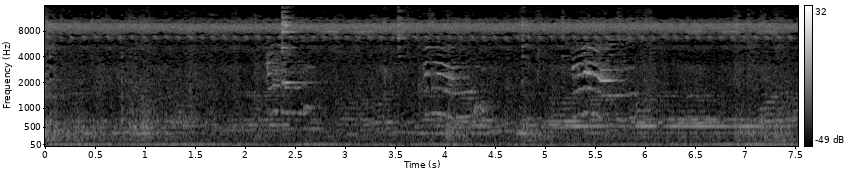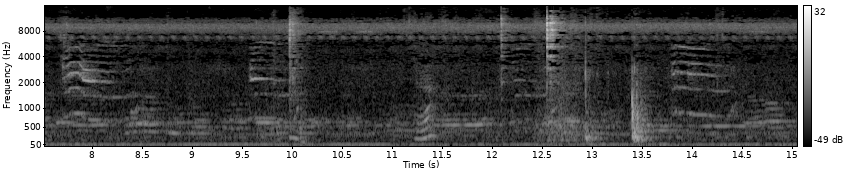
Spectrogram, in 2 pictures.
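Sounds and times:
cat meowing: 13.7s - 14.5s.

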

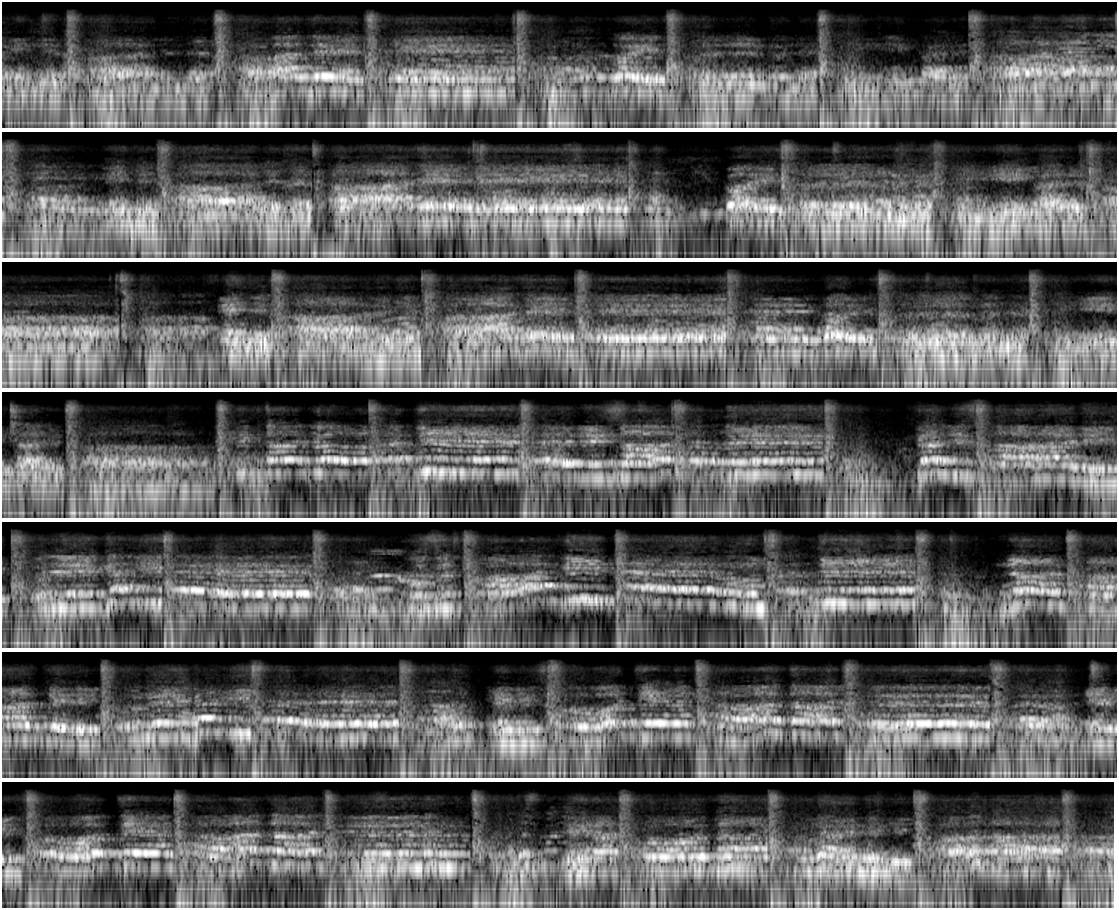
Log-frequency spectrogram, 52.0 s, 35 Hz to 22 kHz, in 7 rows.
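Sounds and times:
men chanting in unison: 0.0s - 52.0s
open-hand chest slaps: 0.4s - 0.8s, 1.4s - 1.8s, 2.4s - 2.8s, 3.4s - 3.8s, 4.4s - 4.8s, 5.4s - 5.8s, 6.4s - 6.8s, 8.4s - 8.8s, 11.6s - 11.9s, 12.6s - 14.0s, 14.6s - 14.9s, 15.6s - 17.0s, 17.6s - 18.0s, 18.6s - 18.9s, 19.6s - 20.0s, 20.6s - 23.0s, 23.7s - 24.1s, 24.7s - 25.0s, 25.7s - 26.0s, 26.7s - 27.0s, 27.8s - 29.1s, 29.8s - 30.1s, 30.7s - 31.1s, 31.8s - 32.1s, 32.8s - 33.0s, 33.8s - 34.2s, 34.8s - 35.1s, 35.8s - 36.2s, 36.8s - 37.1s, 37.8s - 38.2s, 38.8s - 39.2s, 39.8s - 40.2s, 40.8s - 41.1s, 41.8s - 42.2s, 42.8s - 46.1s, 46.7s - 49.0s, 49.7s - 50.0s, 50.7s - 52.0s.

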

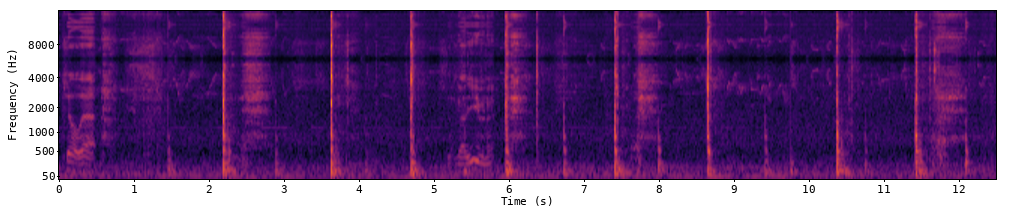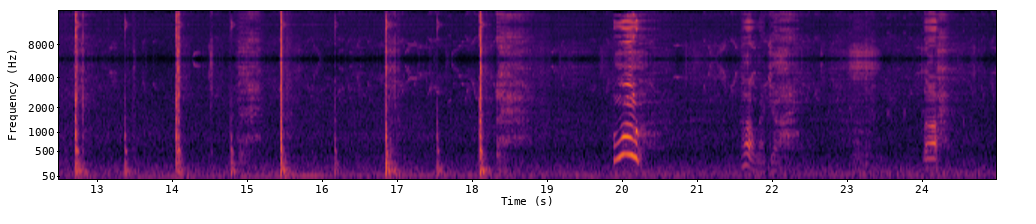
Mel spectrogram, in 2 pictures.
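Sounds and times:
adze chopping wood: 1.4s - 18.6s.

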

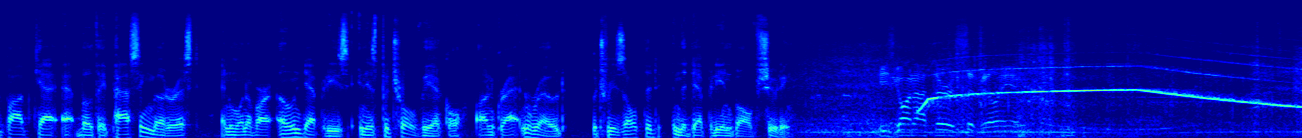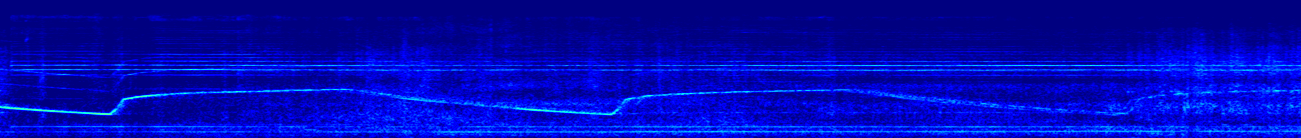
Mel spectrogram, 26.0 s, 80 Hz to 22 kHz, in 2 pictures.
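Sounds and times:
police siren wailing: 8.0s - 26.0s.

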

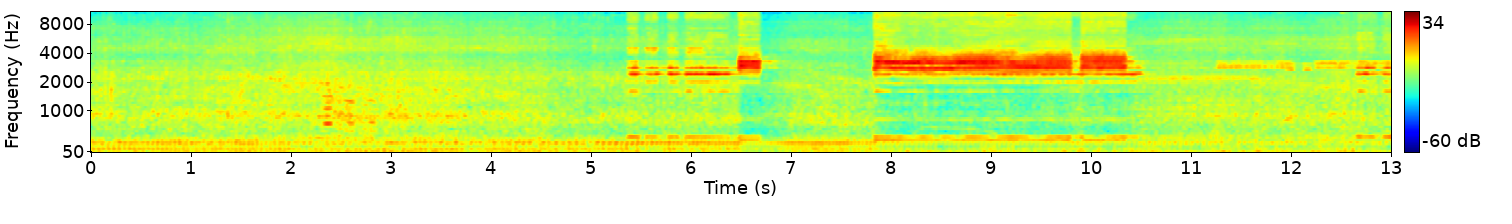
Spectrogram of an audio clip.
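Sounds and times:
motorcycle engine rumble: 0.0s - 13.0s
wind: 0.0s - 13.0s
vehicle horn honking: 5.3s - 6.9s, 7.8s - 10.6s, 11.2s - 13.0s.

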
